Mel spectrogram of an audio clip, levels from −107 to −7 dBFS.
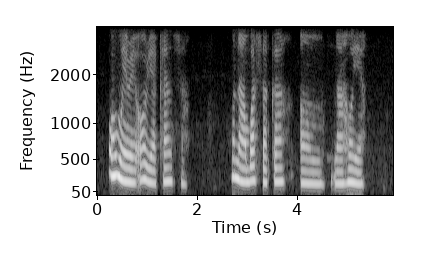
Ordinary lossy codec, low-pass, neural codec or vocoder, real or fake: Opus, 24 kbps; 3.6 kHz; none; real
